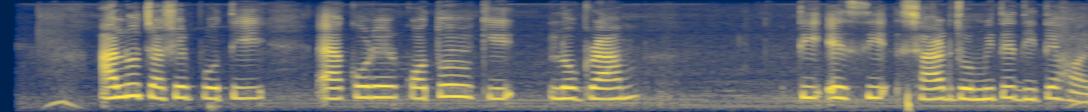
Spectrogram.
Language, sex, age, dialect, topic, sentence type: Bengali, female, 18-24, Rajbangshi, agriculture, question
